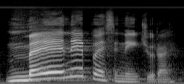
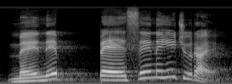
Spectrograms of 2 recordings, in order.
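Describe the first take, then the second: First: The word मैंने carries the stress. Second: The word पैसे carries the stress. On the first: Someone else stole the money. "यानी किसी और ने पैसे चुराए" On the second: Something other than money was stolen. "मैंने कुछ और चुराया"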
